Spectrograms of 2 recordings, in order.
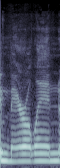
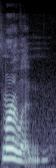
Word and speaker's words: Merlin: mispronounces my name cuz people say Marilyn or or or um what is it what is that what what else do they say Marilyn Marilyn it's it's Merlin like the wizard but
